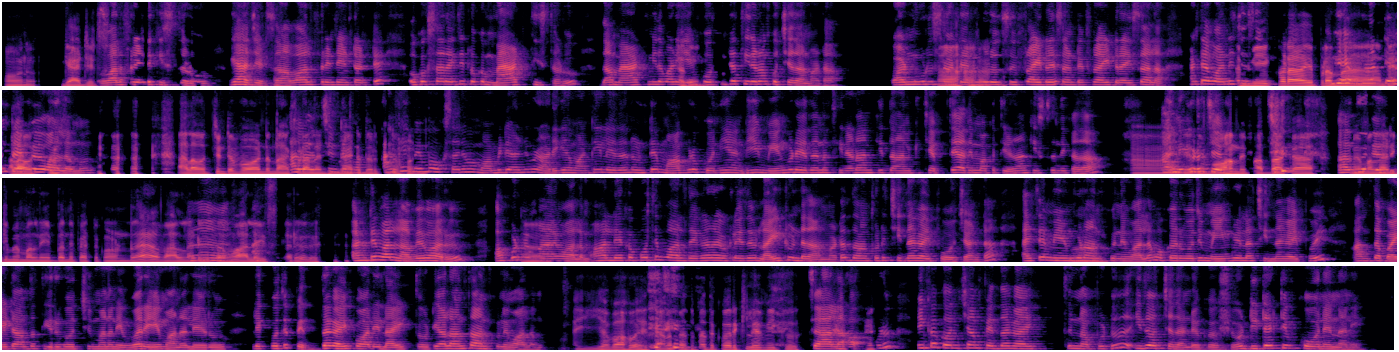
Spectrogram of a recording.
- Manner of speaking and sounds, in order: in English: "గ్యాడ్జెట్స్"; in English: "ఫ్రెండ్‌కిస్తాడు. గ్యాడ్జెట్స్"; in English: "ఫ్రెండ్"; in English: "మ్యాట్"; in English: "మ్యాట్"; in English: "ఫ్రైడ్ రైస్"; in English: "ఫ్రైడ్ రైస్"; in English: "టెంప్ట్"; chuckle; in English: "మ్యాట్"; in English: "మమ్మీ డ్యాడీని"; laughing while speaking: "అని గూడా చెప్ చెప్ అదే"; giggle; in English: "లైట్"; other background noise; chuckle; in English: "షో"
- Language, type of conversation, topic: Telugu, podcast, చిన్నప్పుడు పాత కార్టూన్లు చూడటం మీకు ఎలాంటి జ్ఞాపకాలను గుర్తు చేస్తుంది?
